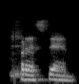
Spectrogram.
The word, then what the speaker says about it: present: So present. So that stress is in the first syllable.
